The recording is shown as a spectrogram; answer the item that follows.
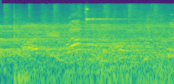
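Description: Basketballs bouncing on a hardwood gym floor, with players' voices chattering around them.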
